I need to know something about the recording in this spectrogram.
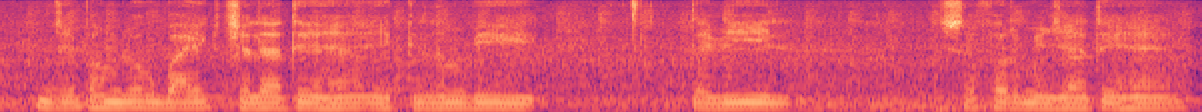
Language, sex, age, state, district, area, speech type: Urdu, male, 45-60, Bihar, Supaul, rural, spontaneous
